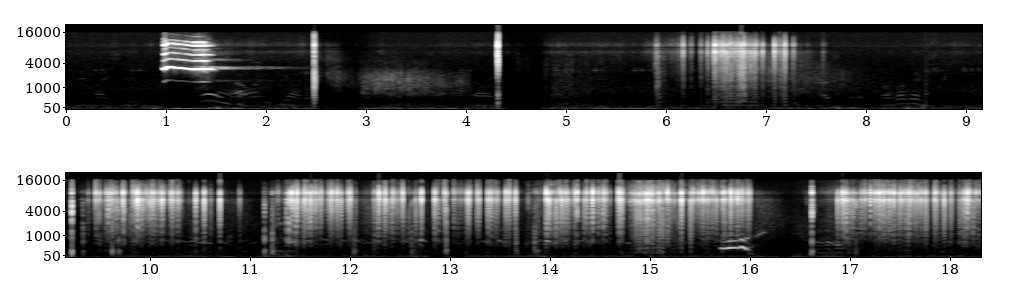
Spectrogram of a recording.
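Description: Consumer fireworks going off: a few sharp bangs in the first half, then long runs of dense crackling from the fireworks' crackling effects, loudest through the middle and near the end.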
